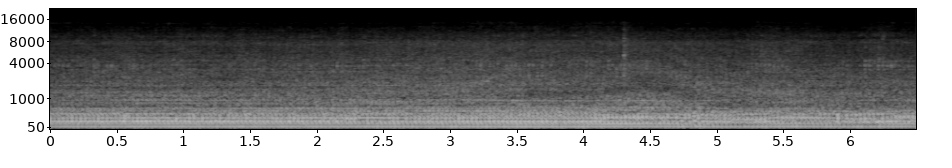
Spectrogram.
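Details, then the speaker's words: Canadiana snowblower, Briggs & Stratton 800 series single-cylinder engine, choke on, fresh fuel, after an ultrasonic carburetor clean: runs at high speed but wavers up and down unevenly; lean-mixture surging, confirmed by the spark plug. "it's running, and that's a good thing, I guess, but it's running very poorly. It surges up and down."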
